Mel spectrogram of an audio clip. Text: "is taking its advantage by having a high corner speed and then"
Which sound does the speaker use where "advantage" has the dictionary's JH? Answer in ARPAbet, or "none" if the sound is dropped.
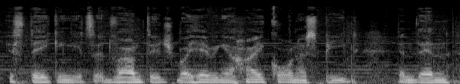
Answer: JH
